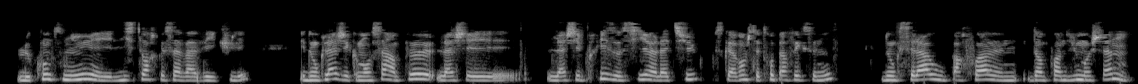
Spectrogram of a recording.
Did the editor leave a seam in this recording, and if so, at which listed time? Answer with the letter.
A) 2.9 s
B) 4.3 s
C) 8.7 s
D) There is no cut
C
